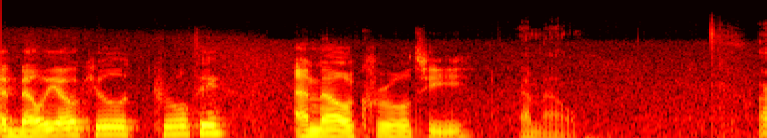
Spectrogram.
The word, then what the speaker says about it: Amell: It's pronounced Amell.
